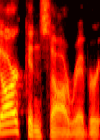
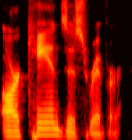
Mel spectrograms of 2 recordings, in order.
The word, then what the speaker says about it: Arkansas River: Kansas it's not the Arkansas River it's the Arkansas River there's an Arkansas city it's very real it is pronounced our Kansas in this state that'll you'll you'll win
